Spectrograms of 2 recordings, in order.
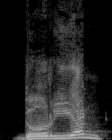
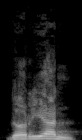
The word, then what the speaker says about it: Dorian: Dorian. Parang Dorin ang ano nila eh. Ang pronunciation nila, Dorin eh.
